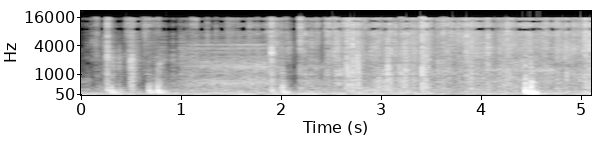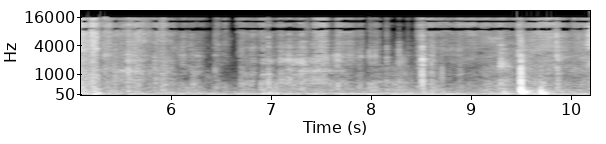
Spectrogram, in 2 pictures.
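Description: Clear plastic shrink wrap being peeled and torn off a cardboard box, the film crackling and crinkling irregularly. There is a soft thump about halfway through and a couple of sharp clicks near the end as the box is handled.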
